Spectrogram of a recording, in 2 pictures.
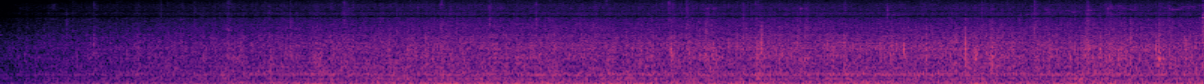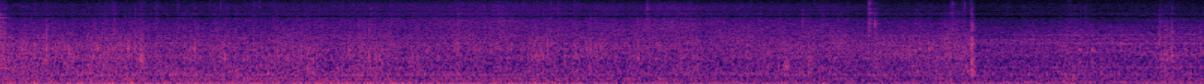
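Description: Small car driving, heard from inside the cabin: a steady engine and road rumble that fades in over the first couple of seconds, with a light click near the end.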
